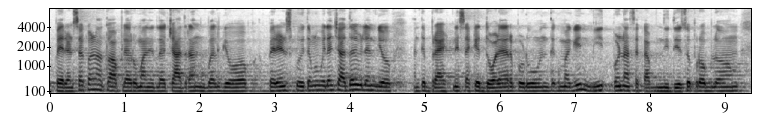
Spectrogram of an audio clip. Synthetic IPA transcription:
peɾeɳʈsakəɳat̪ɔapljaɾumanit̪lət͡ɕad̪ɾãnmubajlɡʱep | peɾẽɳʈspojit̪emũɭ̃ʋiljãnt͡ɕad̪əɾʋiljanɡʱeʋəp | anit̪ebɾaʈnesakʰed̪ɔɭjaɾpəɽuːnt̪əkmaɡimiːt̪̚pəɳasəkanid̪et͡sɔpɾɔbləm

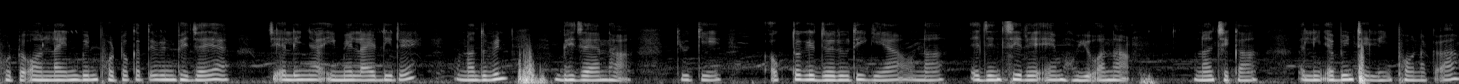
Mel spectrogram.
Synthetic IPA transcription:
pʰoʈoʔɔnlajnbinpʰoʈokat̪ɛbinbʱɛd͡ʒajat͡ʃḭʔəliɲaʔimelajɖiɾɛunad̪ɔbinbʱɛd͡ʒajana̰ | kjũkiɔk̚t̪ɔɡɛd͡ʒəɾuɾiɡɛjauna | ed͡ʒɛnsiɾɛʔɛmhujṵʔana | unat͡ʃʰɛkã | əliɲʔəbinʈʰeliɲpʰɔnaka̰ʔa

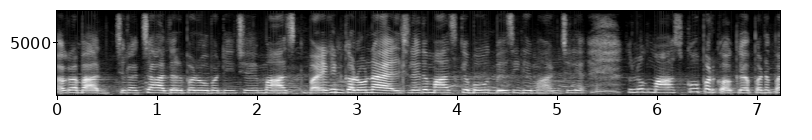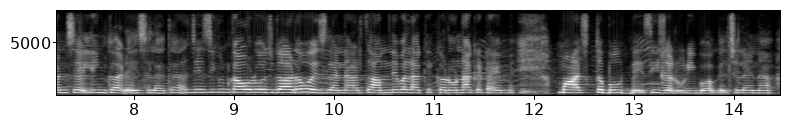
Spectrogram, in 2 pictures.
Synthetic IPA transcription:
əɡɾabaːd̪d͡ʒəɾat͡ʃad̪əɾpəɾobənɛt͡ʃʰɛmaskpəɾekʰənkoɾonaaɪlt͡ʃʰəliet̪omaskːebəɦut̪̚besiɖimã̰ːɳɖ̚t͡ʃʰəliet̪oloːɡmaskopəɾkɔɦkeəpənəpənselɪ̃ŋɡkəɾɛt͡ʃʰəlɛt̪ɛd͡ʒɛːsekiʊnkaoɾoːd͡ʒɡaɾoɦojt͡ʃʰəlɛnaɔɾsamnebalakekoɾonakeʈaɪmːemask̚t̪ɔbəɦut̪̚beːsid͡ʒəɾuɾibʱɔɡelt͡ʃʰəlɛna

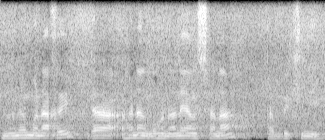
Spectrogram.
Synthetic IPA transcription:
nɯnɯmɯnakʰɯjdahɯnaŋɡɯɦɯnanɯjaŋsana | d̥abekʰini

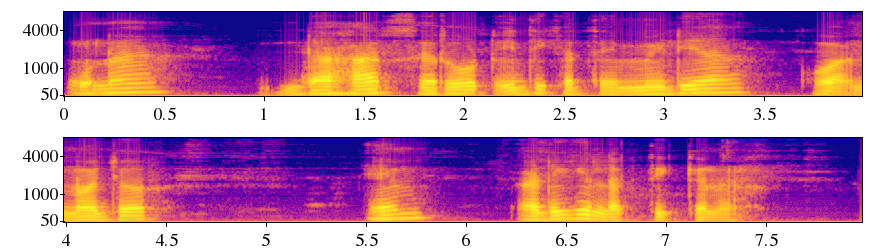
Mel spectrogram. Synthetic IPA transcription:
ɔna | ɖaɦaɾsɛɾɔʈḭd̪ʱikat̪ɛmiɖija | kɔwa̰ʔnɔd͡ʒɔɾ | ɛm | əɖiɡɛləɡt̪it̪̚ˀkana

